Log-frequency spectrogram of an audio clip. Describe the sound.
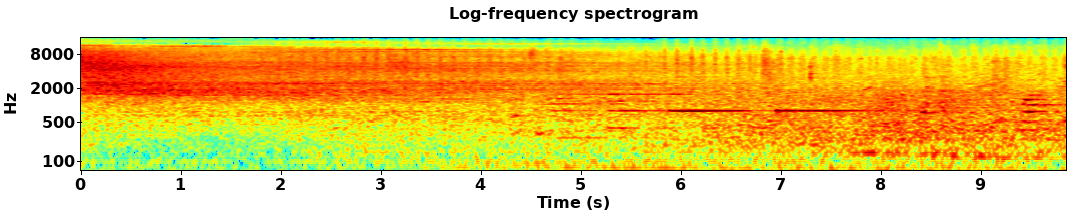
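Railway station ambience at a Paris train station: a steady, broad rumble of trains and crowd noise, with faint squealing tones rising through it now and then and a slight swell in loudness toward the end.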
